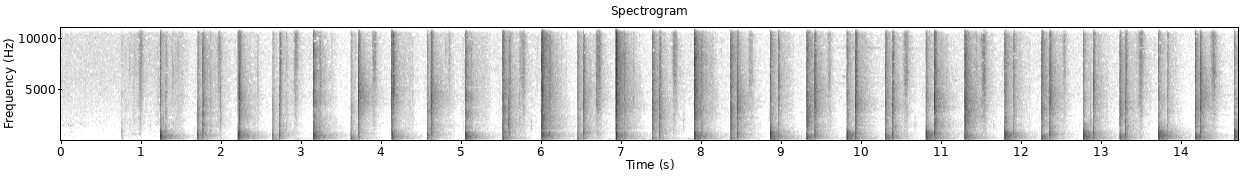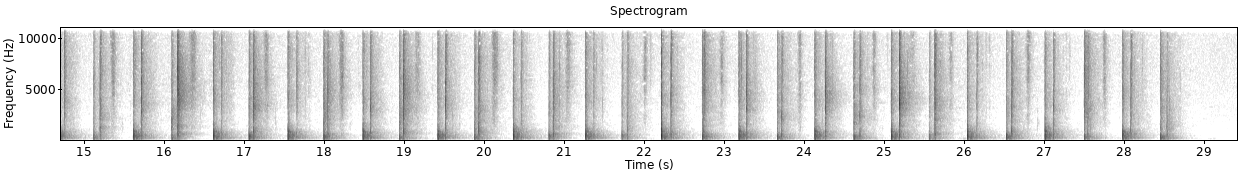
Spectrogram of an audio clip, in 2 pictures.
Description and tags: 01-16 Footsteps, Tile, Female Heels, Medium Pace
Female in heels walking on tile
